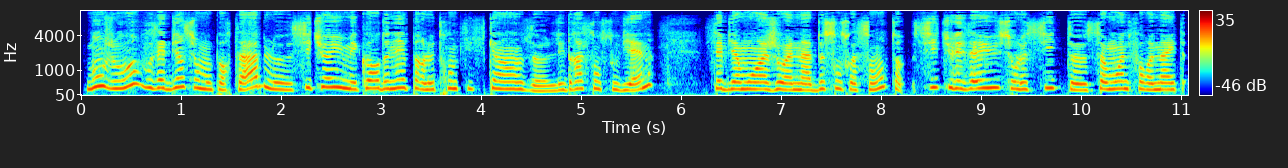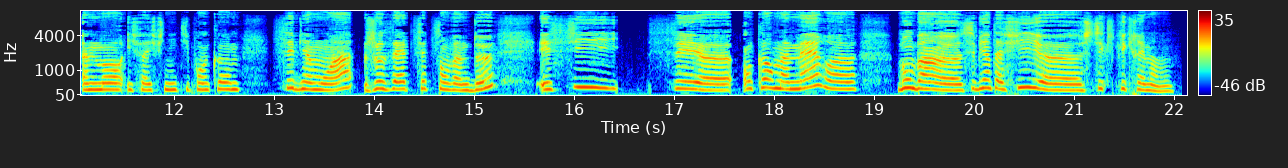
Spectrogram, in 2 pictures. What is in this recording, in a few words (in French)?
Femme Annonce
